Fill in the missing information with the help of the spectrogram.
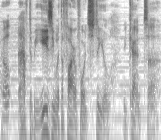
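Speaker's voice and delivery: ordinary delivery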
